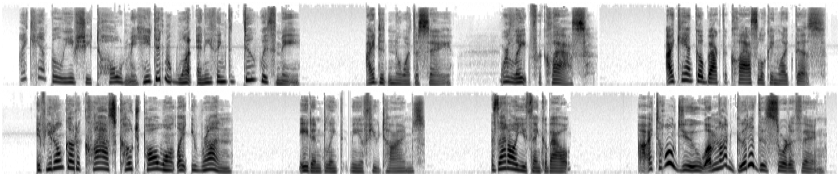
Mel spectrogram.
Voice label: Retail, voice-over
